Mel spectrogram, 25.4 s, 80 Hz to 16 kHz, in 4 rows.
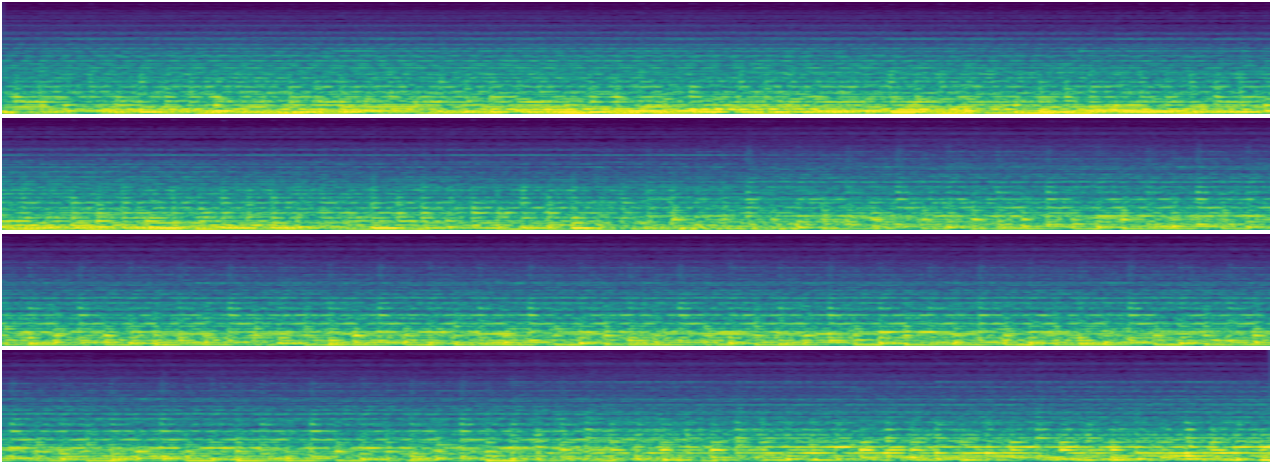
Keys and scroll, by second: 1.1 4, 7.8 9, 7.9 Return, 8.1 0, 8.5 Return, 12.5 3, 15.9 F9, 16.7 4, 20.2 ctrl+d, 20.3 Escape, 21.8 9, 22.0 Return, 23.1 ,, 24.3 F1.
